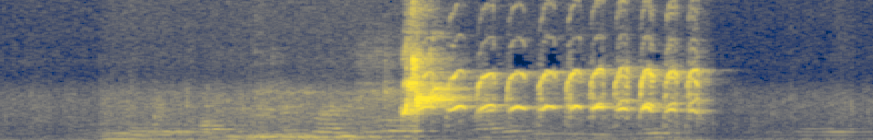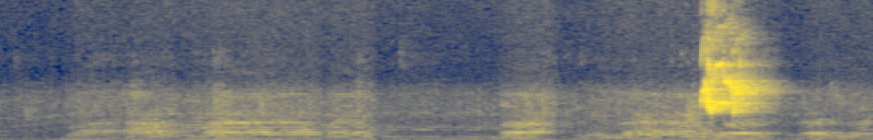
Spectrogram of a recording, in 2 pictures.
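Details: Lesser green leafbird singing to stir up rival birds. A harsh rasping note opens a quick series of bright, high chipped notes. Softer warbled phrases follow, then another harsh burst near the end.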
